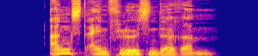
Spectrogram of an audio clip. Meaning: strong dative masculine/neuter singular comparative degree of angsteinflößend
- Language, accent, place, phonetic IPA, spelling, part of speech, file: German, Germany, Berlin, [ˈaŋstʔaɪ̯nfløːsəndəʁəm], angsteinflößenderem, adjective, De-angsteinflößenderem.ogg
